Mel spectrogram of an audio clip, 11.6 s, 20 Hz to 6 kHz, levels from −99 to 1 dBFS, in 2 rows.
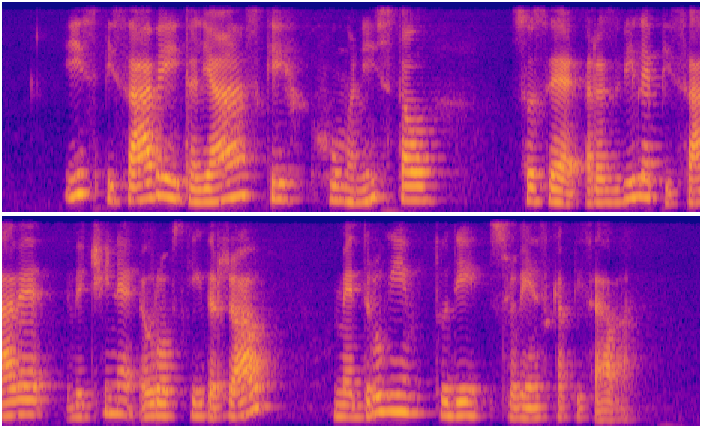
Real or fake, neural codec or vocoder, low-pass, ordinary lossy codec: fake; autoencoder, 48 kHz, 128 numbers a frame, DAC-VAE, trained on Japanese speech; 5.4 kHz; none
